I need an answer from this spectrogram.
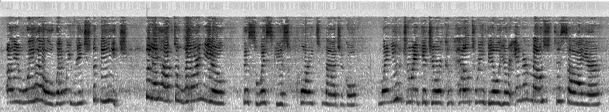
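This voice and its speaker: A woman puts on a character voice at an extremely high pitch, with fairly even intonation. She speaks at a fairly slow pace, and her loudness swings widely. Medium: stage play. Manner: prim, formal.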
